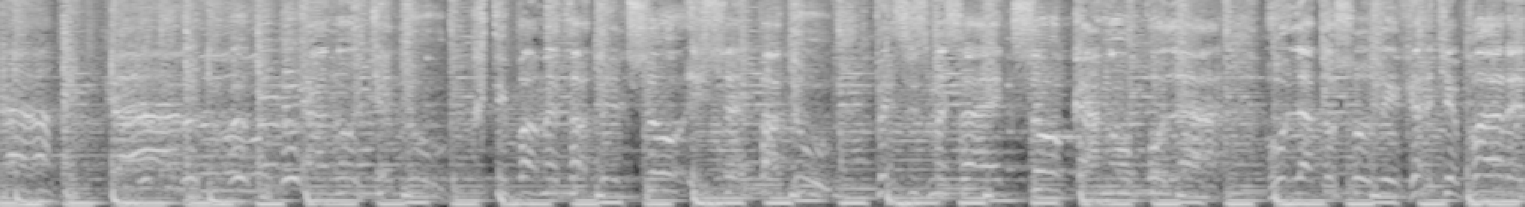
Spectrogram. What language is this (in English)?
Greek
